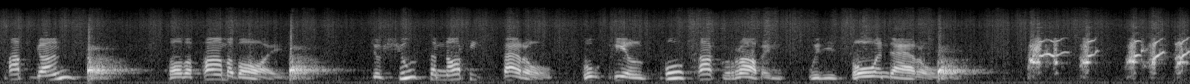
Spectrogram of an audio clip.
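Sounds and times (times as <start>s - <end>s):
speech: 0.1s - 1.1s, 1.7s - 3.1s, 3.7s - 9.7s
little toy dog high-pitched yipping barks: 9.4s - 11.8s.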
